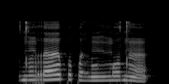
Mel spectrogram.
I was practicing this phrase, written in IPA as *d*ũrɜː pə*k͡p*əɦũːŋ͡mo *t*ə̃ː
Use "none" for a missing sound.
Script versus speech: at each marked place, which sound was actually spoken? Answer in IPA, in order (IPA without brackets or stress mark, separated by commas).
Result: d, p, d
